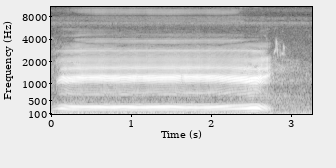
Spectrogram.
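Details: A water buffalo gives a single long, deep moo of about two and a half seconds, held at a steady droning pitch before cutting off abruptly, with faint background hiss.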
